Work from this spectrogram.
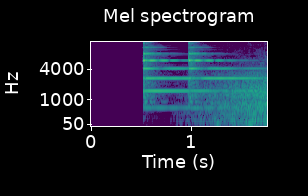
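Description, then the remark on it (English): An alarm sound effect played to mark a Bills win and cover: two bright, metallic bell-like strikes about half a second apart, each ringing with high overlapping tones that fade slowly. No one speaks. “So I will play that alarm right now, and I will play it every time the Bills win and cover until we're left with no listeners at all.”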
